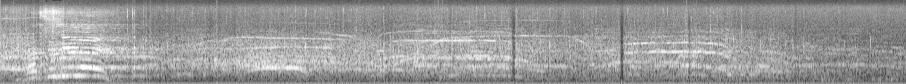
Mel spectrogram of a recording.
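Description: A large crowd screams and cheers in a big echoing arena.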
